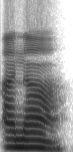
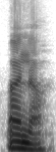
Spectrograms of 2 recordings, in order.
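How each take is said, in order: First: The final vowel is drawn out long. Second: The final vowel is short. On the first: The speaker calls it wrong. "So it's not أنا" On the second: The speaker calls it right.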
